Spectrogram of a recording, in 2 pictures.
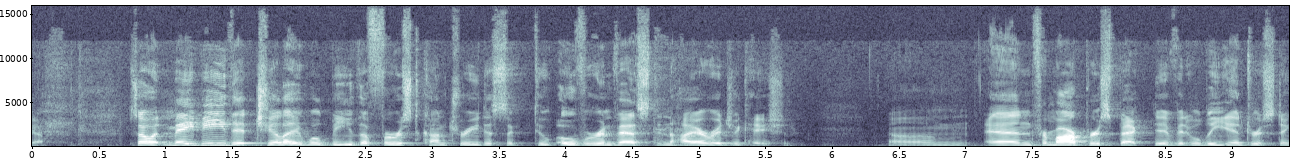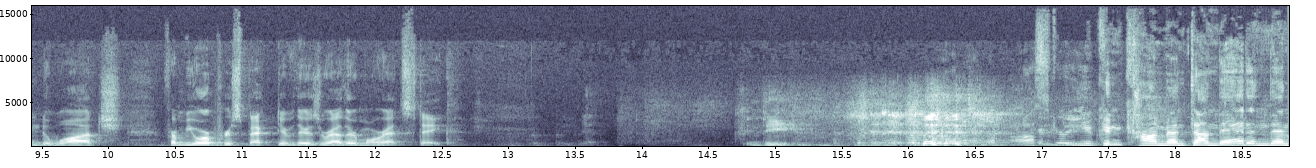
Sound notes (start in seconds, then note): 15.2 laughter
